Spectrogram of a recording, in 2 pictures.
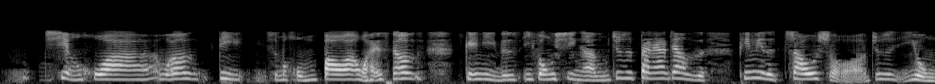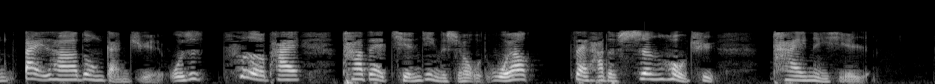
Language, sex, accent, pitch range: Chinese, female, native, 160-235 Hz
